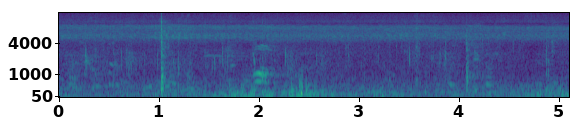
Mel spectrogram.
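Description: A tennis ball is struck sharply with a racket outdoors.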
